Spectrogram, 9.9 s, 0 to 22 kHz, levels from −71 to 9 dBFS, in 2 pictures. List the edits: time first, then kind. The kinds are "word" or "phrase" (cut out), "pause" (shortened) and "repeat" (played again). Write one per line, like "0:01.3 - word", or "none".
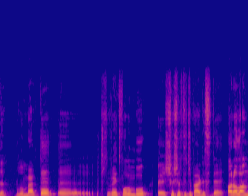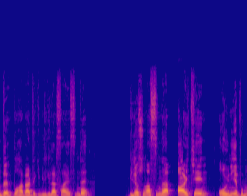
0:03.0 - pause
0:03.8 - phrase
0:04.5 - word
